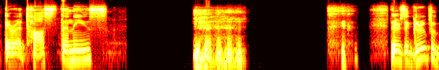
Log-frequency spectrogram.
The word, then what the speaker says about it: Eratosthenes: on you know um I know a lot of very smart people that pronounce it wrong they say aristosanese yeah that's something like that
